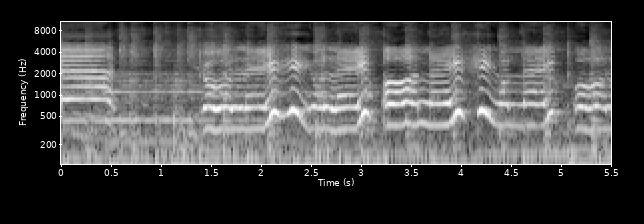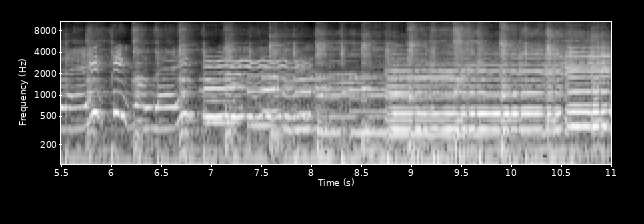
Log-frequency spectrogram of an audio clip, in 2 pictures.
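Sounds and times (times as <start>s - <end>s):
woman yodeling: 1.4s - 4.9s, 5.6s - 8.1s
bowed fiddle: 6.7s - 11.0s.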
